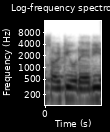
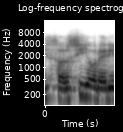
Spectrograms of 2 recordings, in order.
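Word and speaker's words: certiorari: को बता रहे हैं, इसको सर्टी ओरेरी आप पढ़ेंगे, सर्टी ओरेरी, सरसी ओरेरी नहीं पढ़ेंगे, ठीक है ना, क्योंकि कहीं कहीं सरसी ओरेरी भी आप प्रोनाउंसिएशन उसका देख सकते हैं, बट सर्टी ओरेरी हम देखेंगे।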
